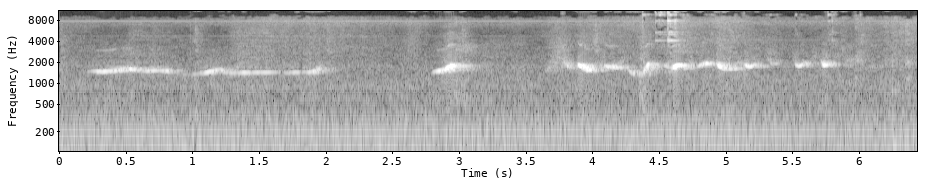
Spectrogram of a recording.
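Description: A person whistling a wavering tune in a few short phrases, with a pause in the middle.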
